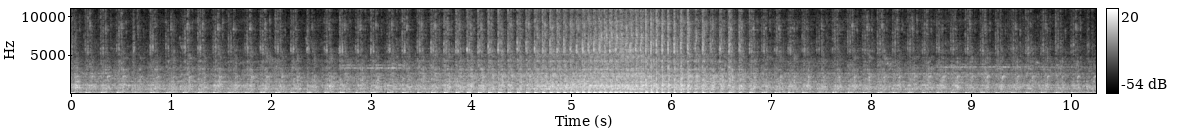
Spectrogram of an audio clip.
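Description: Royal Enfield Bullet 350's single-cylinder twin-spark engine idling through its stock exhaust with an even, quick beat. About halfway through it is revved once, rising in pitch and loudness, then falls back to idle.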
